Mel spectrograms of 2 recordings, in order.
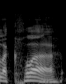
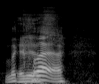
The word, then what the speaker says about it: Leclerc: He bet on Ferrari driver Charles Leclerc. I think is how you say it. – It is. – Leclerc.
